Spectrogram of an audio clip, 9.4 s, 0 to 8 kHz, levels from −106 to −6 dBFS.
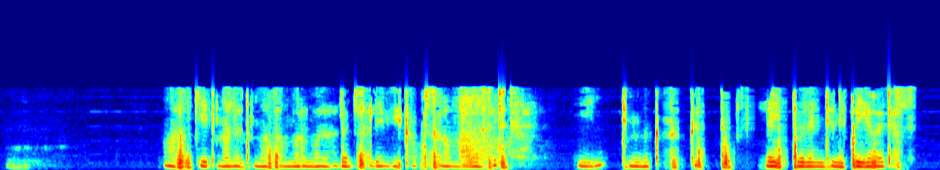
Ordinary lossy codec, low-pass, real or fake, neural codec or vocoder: AAC, 16 kbps; 7.2 kHz; fake; vocoder, 22.05 kHz, 80 mel bands, HiFi-GAN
